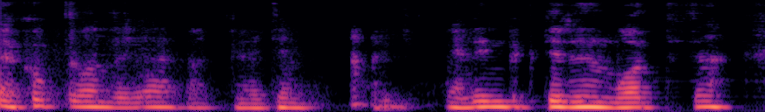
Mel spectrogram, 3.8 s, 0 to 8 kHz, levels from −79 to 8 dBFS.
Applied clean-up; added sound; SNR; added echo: neural mask model DeepFilterNet 3.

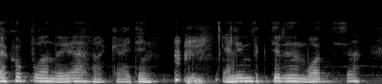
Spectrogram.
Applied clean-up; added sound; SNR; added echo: none; none; none; none.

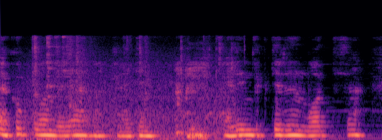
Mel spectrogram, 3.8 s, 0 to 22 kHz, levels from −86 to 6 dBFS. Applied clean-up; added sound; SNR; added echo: none; Coin (dropping); 17 dB; reverberation time 0.2 s.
